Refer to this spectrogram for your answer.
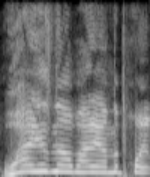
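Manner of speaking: very high, frantic, freaking-out shout. Retelling a teammate in a game shouting about the point: imitating a guy shouting. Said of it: "a guy shouting".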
